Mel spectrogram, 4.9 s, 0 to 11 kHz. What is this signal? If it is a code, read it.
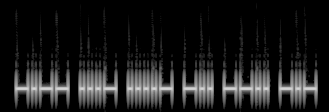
Morse code, heard as a keyed tone, about 20 wpm, 700 Hz. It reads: YV4DZK
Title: DXCC-100 Call Signs - 6 Characters - 20wpm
